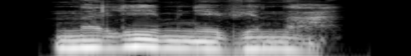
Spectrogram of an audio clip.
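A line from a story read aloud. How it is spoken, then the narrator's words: Low, pleasant request. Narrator (Russian): Даже не приказал, а попросил он красивым низким голосом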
